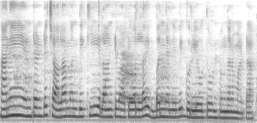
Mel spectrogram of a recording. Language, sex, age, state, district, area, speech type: Telugu, female, 18-30, Andhra Pradesh, Guntur, urban, spontaneous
